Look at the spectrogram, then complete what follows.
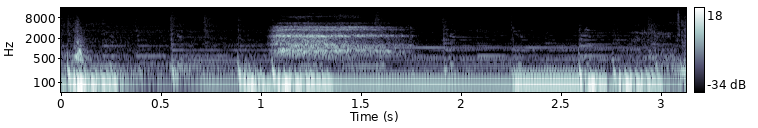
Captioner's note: sighs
